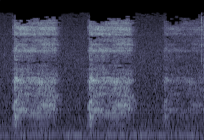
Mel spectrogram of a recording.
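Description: Three short bursts of hissing static, each under half a second, from a spirit box running a necrophonic session.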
